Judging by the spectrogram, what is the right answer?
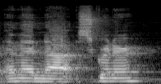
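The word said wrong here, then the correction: Škriniar: Am I saying that right? Skriniar. Vic- Skriniar. – Yeah.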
